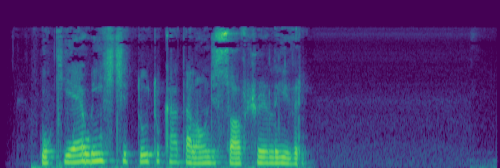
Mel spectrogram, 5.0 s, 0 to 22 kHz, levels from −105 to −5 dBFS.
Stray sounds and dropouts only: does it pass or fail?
pass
